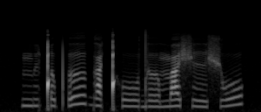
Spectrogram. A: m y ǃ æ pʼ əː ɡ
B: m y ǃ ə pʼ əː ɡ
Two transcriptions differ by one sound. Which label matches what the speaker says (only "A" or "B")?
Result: B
